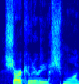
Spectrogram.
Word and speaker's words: charcuterie: it's the og charcuterie it is charcuterie like sharkeisha sharkesha how do you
